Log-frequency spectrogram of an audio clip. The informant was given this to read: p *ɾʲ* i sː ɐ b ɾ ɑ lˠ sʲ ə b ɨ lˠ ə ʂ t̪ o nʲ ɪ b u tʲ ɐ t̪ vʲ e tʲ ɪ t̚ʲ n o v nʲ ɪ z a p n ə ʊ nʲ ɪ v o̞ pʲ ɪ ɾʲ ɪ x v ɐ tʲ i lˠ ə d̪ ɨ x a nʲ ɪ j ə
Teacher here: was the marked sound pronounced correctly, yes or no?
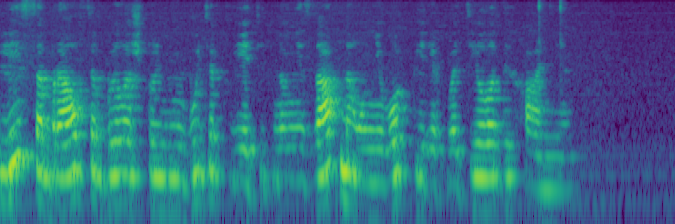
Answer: no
